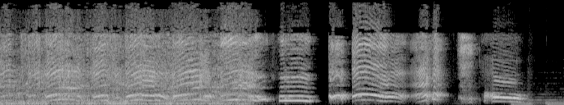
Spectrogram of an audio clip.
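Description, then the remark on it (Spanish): Baby Smurf, the cartoon baby, wails in high, quavering cries, loud. At first several voices overlap over a busy background, then the sobs come in separate bursts with brief gaps. “Imagínense pitufos muertos, pitufos heridos, el bebé pitufo llorando.”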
